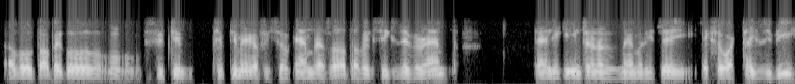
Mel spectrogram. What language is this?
Nepali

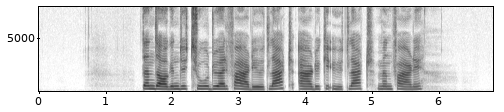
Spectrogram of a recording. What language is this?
Norwegian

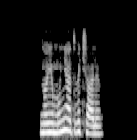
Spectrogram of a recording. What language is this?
Russian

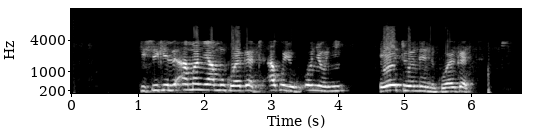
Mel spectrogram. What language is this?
Yangben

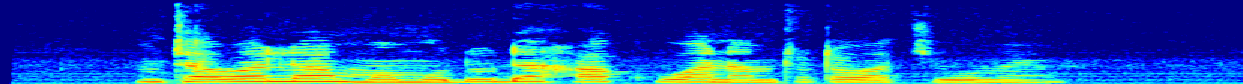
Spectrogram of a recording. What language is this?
Swahili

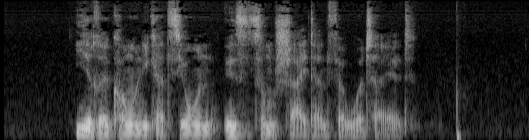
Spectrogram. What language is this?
German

